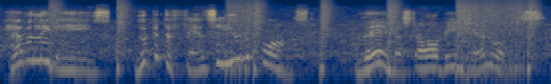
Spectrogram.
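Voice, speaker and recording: Woman as a homely wry wife, high animated voice, polite, teasing, radio comedy. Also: a little slow, over music, low-quality recording. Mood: folksy, pleased. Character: folksy, wry, sociable wife of a blowhard. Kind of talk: old-time radio comedy acting.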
